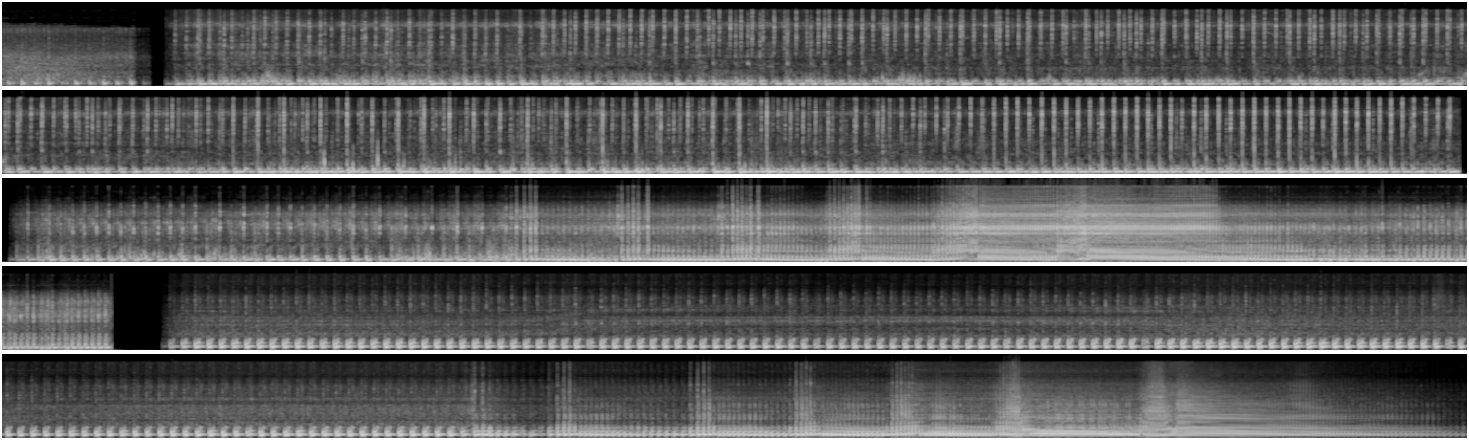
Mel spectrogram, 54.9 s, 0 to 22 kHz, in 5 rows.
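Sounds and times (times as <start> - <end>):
small motorcycles revving: 0.0 - 54.7.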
